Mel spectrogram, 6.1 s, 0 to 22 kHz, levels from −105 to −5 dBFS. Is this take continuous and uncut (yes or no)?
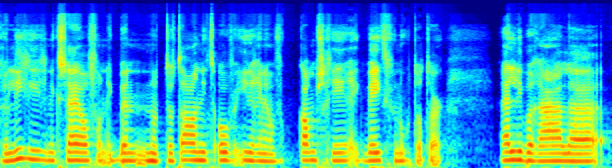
yes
